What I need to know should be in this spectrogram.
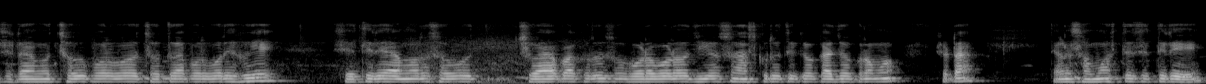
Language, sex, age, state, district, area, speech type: Odia, male, 60+, Odisha, Mayurbhanj, rural, spontaneous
